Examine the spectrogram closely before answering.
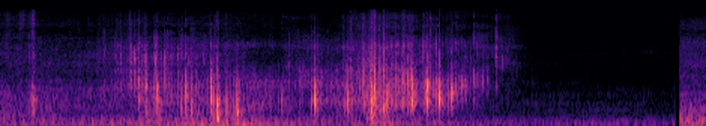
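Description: A car tyre crushes peppers with wet crunching and popping.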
